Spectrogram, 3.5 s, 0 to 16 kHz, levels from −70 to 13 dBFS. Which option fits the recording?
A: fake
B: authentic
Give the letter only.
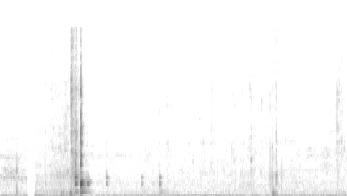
B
